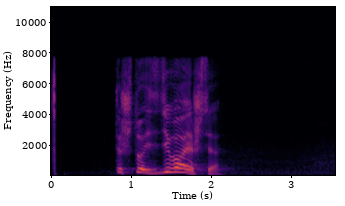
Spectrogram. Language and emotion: Russian, angry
